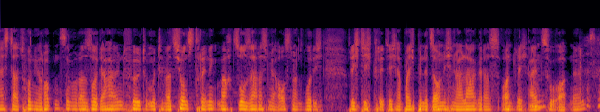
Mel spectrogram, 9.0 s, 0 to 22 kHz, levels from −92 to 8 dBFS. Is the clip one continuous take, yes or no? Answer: yes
